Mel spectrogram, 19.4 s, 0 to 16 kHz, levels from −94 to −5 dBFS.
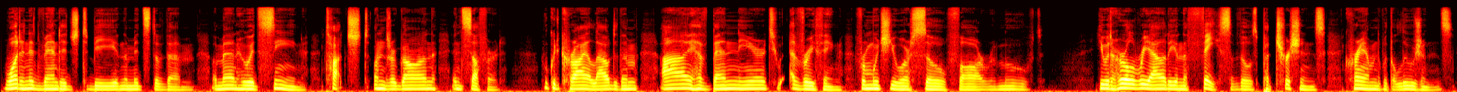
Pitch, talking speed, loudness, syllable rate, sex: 130 Hz, 155 wpm, -20 LUFS, 4.5 syllables/s, male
